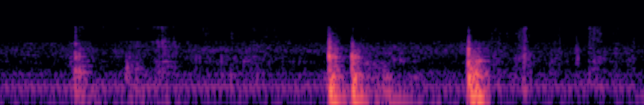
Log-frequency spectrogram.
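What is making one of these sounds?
Wooden boards knock and thud as they are set down.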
